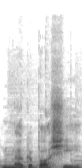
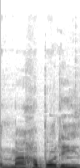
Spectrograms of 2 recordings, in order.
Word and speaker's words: Mahabodhi: is a beautiful beautiful mughaboshi temple which is definitely not how you pronounce it the mahabodhi sorry magaboshi there there daredevil right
